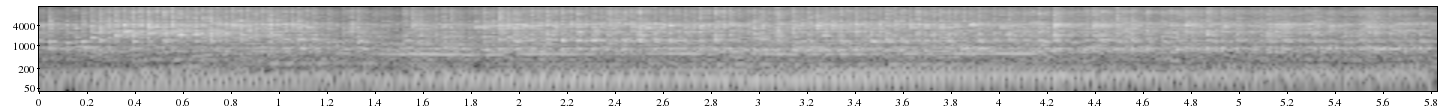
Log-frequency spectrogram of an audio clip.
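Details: 1942 Farmall H tractor, hand-crank started in the garage after transmission teardown and repair of a scraping/screeching noise and hard reverse shifting, carburetor not yet adjusted: loud, steady four-cylinder idle with even low beat and sheet-metal rattle, no misfire or knock; normal running.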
